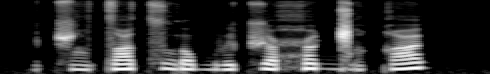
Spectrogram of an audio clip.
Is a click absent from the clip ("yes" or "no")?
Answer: no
